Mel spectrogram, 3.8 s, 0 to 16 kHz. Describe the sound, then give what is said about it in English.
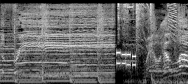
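A quick run of telephone keypad dialing tones, four or five short beeps in fast succession, comes right after a burst of loud music, followed by warbling synthesized tones. “To call into the HRNP listener line, dial 713-780-ESPN. Dial the phone.”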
